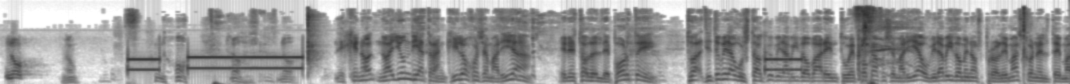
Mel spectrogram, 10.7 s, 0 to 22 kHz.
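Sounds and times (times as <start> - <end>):
speech: 0.1 - 10.6
electronic telephone beeps in a telephone call: 1.3 - 3.0, 7.6 - 8.1.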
